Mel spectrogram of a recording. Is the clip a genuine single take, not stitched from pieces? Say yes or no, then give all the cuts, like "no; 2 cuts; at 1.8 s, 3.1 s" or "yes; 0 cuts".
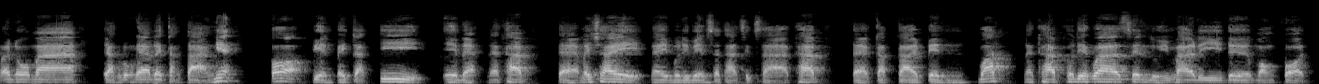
yes; 0 cuts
